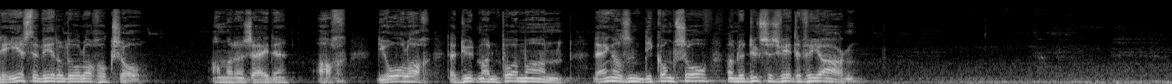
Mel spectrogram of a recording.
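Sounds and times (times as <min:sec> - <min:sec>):
speech: 0:00.0 - 0:08.7
road rumble: 0:03.8 - 0:11.7
low engine of a car with automatic transmission: 0:08.0 - 0:11.7.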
